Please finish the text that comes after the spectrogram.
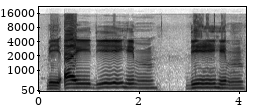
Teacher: panjangkan dinya 2 harakat karena di sini ada ya kecil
